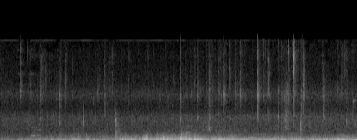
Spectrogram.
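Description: Steady rain falling, with scattered drop ticks over a heavy low rumble that builds over the first two seconds and stays loud.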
